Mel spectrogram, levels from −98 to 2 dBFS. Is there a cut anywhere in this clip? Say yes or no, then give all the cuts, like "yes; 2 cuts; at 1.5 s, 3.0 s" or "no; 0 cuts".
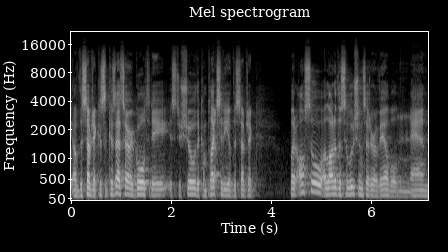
no; 0 cuts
